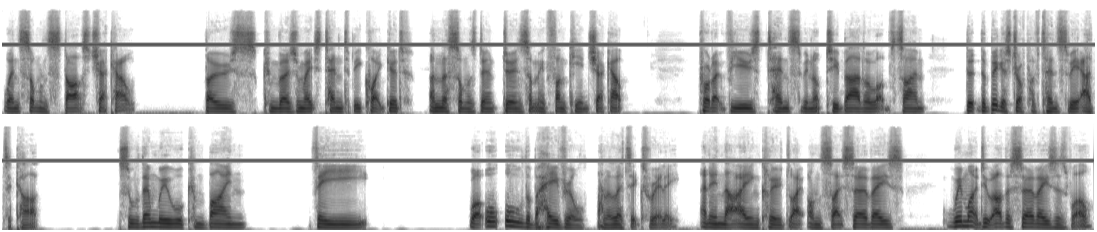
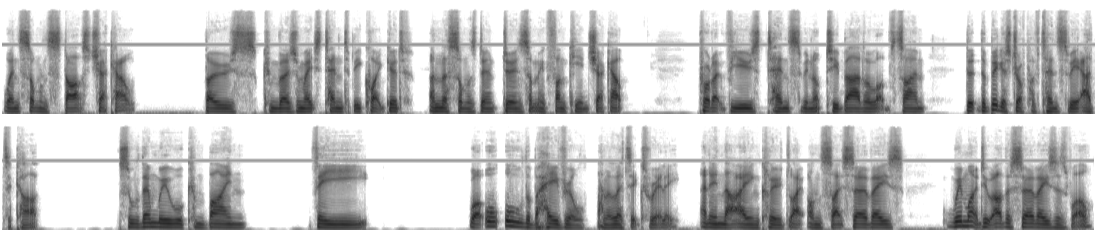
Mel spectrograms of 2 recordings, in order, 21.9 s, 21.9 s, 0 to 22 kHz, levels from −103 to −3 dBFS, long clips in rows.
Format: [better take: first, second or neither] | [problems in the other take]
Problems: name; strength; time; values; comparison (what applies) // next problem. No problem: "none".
second | high-pitched whine; loud; throughout; 4.5 kHz, 7 dB below the speech; faint in the second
